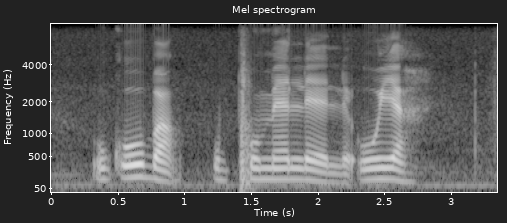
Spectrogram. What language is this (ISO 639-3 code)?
xho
